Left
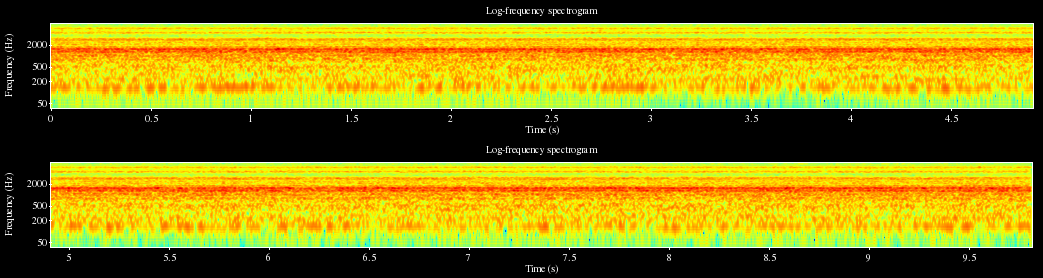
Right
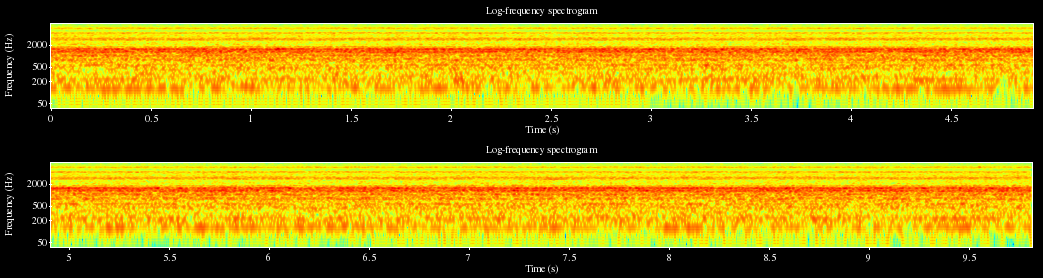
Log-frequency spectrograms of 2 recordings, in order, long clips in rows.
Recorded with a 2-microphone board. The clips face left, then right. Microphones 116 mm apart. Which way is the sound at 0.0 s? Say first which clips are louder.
Right 1 dB; 15° right (ahead or behind).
